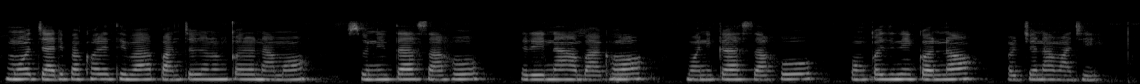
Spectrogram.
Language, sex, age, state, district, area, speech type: Odia, female, 18-30, Odisha, Boudh, rural, spontaneous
